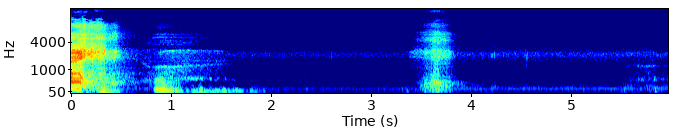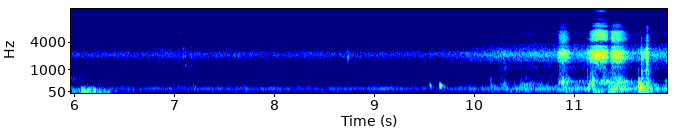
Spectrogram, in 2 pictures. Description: Ugh, my nose tickles so much but it felt good to let these out.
